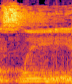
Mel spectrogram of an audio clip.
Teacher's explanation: Diangkat lidahnya ke langit-langit sehingga terdengar tebal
